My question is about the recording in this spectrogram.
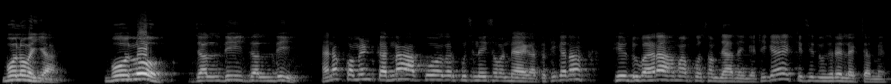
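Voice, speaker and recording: A man explaining a maths lesson in a high-pitched voice. He repeats each point several times and keeps asking his students whether they follow. He coaxes them along with affectionate pet names. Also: normal speed. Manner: coaxing, repetitive, keeps asking students questions. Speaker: maths teacher. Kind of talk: Hindi-medium online maths lecture.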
